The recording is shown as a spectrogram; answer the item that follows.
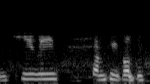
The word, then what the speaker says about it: Quihuis: It is pronounced Quihuis, right? Yeah, that's correct. It's just like the kiwi fruit with an S. Quihuis.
